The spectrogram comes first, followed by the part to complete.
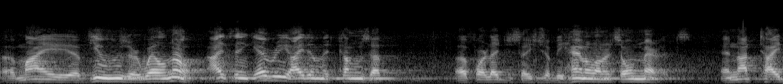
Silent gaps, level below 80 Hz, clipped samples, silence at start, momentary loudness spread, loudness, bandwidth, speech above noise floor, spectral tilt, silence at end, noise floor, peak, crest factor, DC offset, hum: none; -70 dBFS; under 0.1%; 0 s; 11 LU; -20 LUFS; 6.4 kHz; 24 dB; -6.5 dB/octave; 0 s; -44 dBFS; -6 dBFS; 14 dB; under 0.1%; none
